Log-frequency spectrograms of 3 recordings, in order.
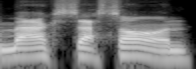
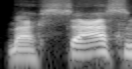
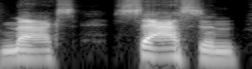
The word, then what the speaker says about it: Max Sasson: And then finally, Max Sasson. Max Sassin, I should say. I got to get the name pronunciation right is Max Sassin.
